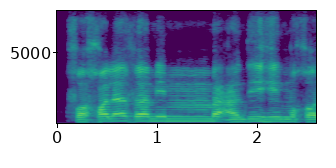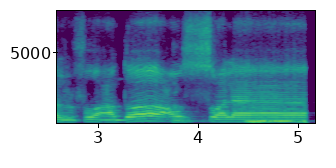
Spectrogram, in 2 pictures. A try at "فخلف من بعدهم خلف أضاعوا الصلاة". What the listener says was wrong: Khalfun. Situ ada idhar, Ustaz.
